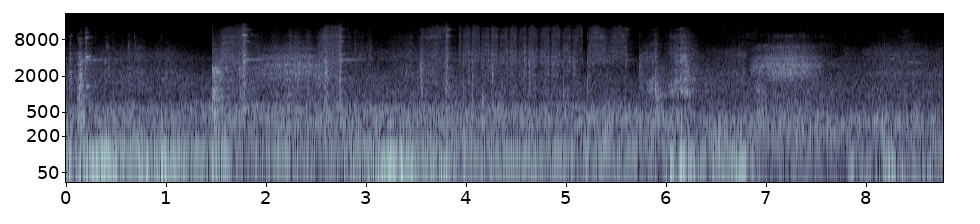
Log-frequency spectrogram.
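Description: A dish brush scrubbing a plate in a stainless-steel sink: a quick run of scratchy rubbing strokes, with a few sharp clacks of dishes.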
